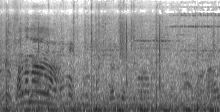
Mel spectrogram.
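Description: Rollball players shouting calls to each other, loudest about half a second in, over the steady rumble of inline skate wheels rolling on a paved court. A rubber ball being bounced gives sharp knocks.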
